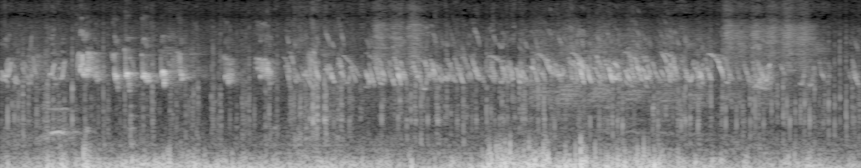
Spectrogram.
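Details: Chicks of the domestic chicken calling in a crowd, rapid high cheeps tumbling over one another without pause, over heavy low-pitched rumbling and handling noise.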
